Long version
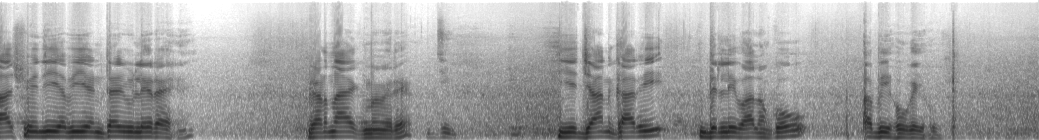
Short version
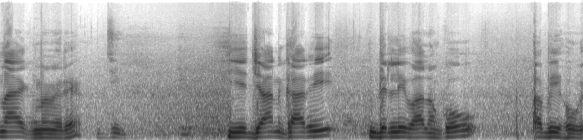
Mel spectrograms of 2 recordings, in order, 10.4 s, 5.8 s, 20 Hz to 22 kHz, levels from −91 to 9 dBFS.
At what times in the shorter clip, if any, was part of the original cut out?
none

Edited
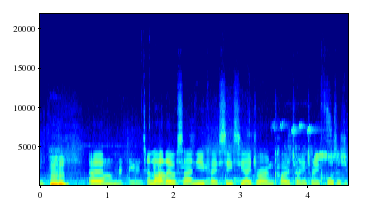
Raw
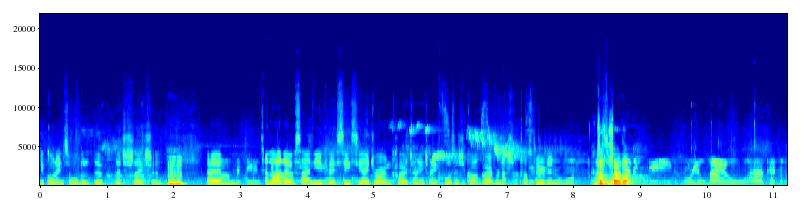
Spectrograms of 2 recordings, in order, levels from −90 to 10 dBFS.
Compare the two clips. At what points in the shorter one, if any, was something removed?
none

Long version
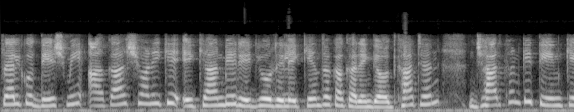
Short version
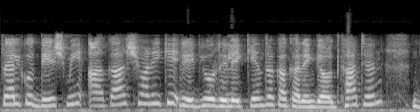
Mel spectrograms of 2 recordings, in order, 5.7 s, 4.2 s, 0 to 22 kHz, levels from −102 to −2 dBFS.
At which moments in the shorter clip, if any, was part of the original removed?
0:01.8

